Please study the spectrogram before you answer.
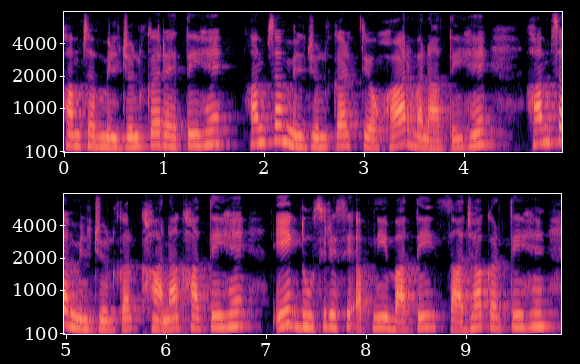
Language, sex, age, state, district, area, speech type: Hindi, female, 60+, Rajasthan, Jaipur, urban, spontaneous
